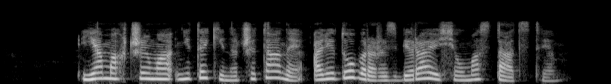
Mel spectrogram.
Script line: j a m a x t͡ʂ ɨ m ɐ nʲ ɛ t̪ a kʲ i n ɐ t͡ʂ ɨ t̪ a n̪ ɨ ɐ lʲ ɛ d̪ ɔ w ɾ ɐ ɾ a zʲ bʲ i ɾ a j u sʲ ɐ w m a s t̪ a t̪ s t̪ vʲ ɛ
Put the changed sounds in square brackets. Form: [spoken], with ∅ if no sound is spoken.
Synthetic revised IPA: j a m a x t͡ʂ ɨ m ɐ nʲ ɛ t̪ a kʲ i n ɐ t͡ʂ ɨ t̪ a n̪ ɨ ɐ lʲ ɛ d̪ ɔ [b] ɾ ɐ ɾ [ɐ] zʲ bʲ i ɾ a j u sʲ ɐ w m a s t̪ a t̪ s t̪ vʲ ɛ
